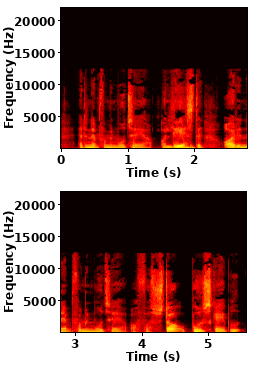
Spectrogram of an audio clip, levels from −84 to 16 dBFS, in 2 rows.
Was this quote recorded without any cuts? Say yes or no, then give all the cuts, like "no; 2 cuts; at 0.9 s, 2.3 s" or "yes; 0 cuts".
yes; 0 cuts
